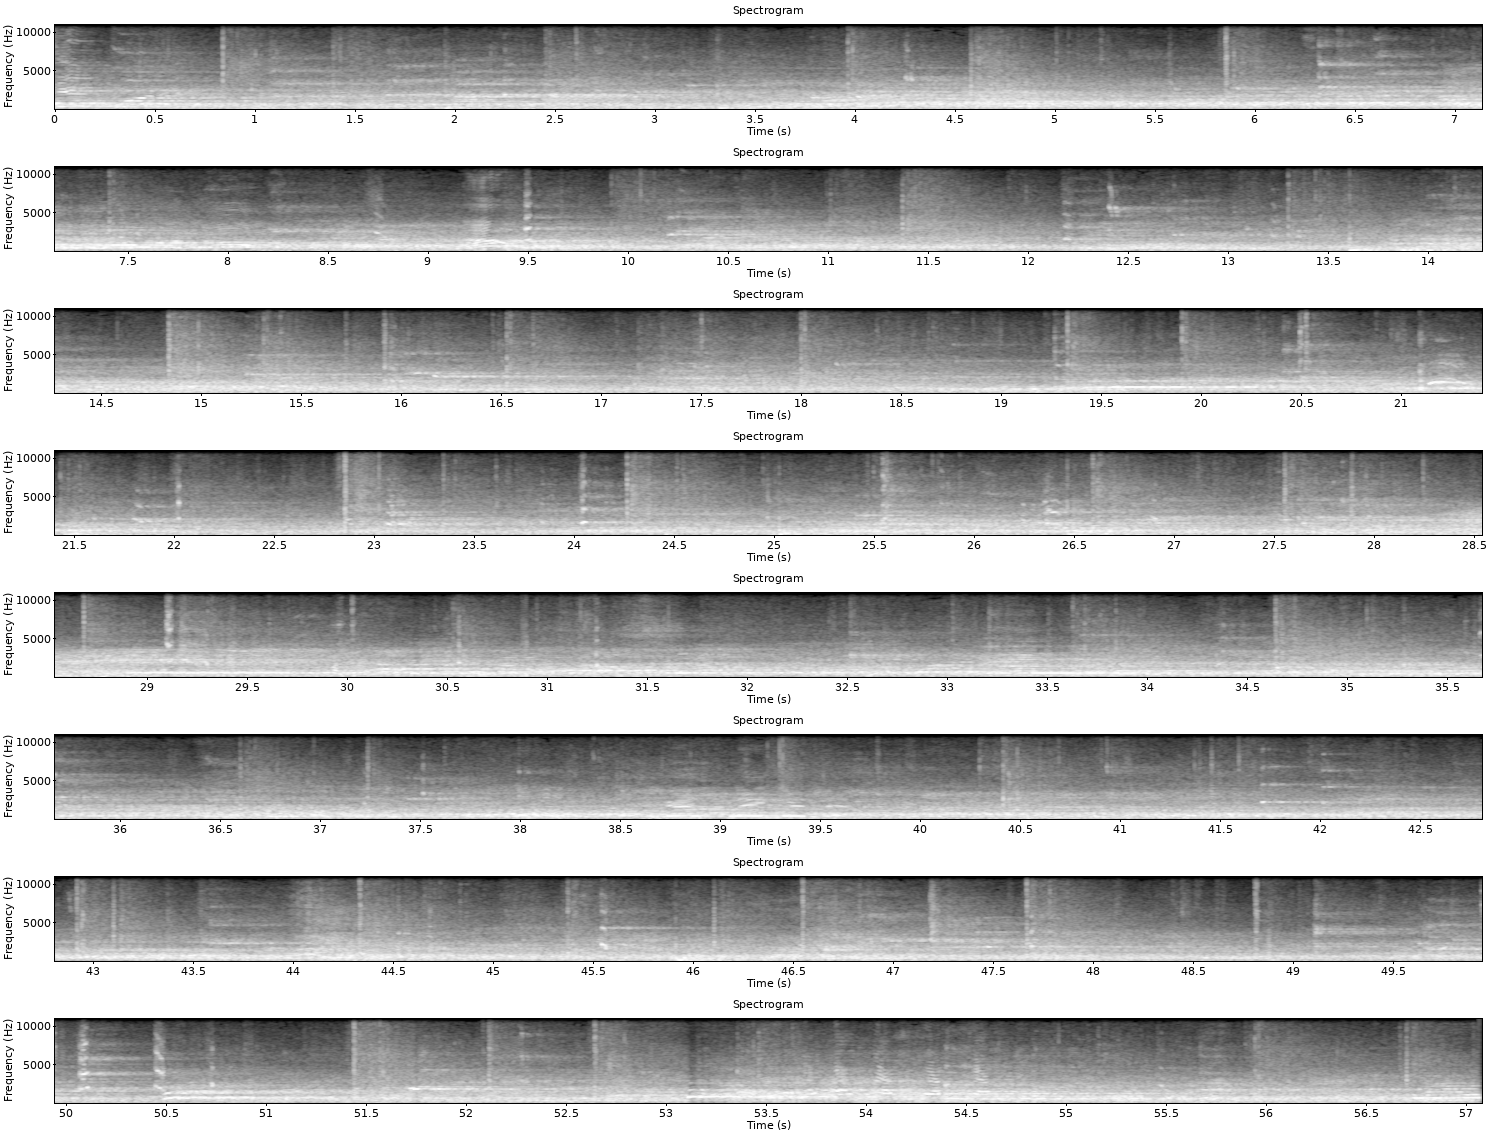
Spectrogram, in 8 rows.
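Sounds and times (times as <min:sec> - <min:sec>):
chatter of many voices: 0:00.0 - 0:57.0
rackets hitting shuttlecocks: 0:19.2 - 0:31.0, 0:42.8 - 0:49.1, 0:51.0 - 0:53.6, 0:55.5 - 0:57.0.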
